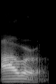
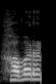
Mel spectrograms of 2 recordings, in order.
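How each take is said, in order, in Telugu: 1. ఈ పదం నేరుగా అచ్చు శబ్దంతో మొదలవుతుంది. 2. ఈ పదం స్పష్టమైన h శబ్దంతో మొదలవుతుంది. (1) "దీని ప్రొనౌన్సియేషన్ అవర్, ఇక్కడ హెచ్ పలకట్లేదు" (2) "ఇక్కడ హెచ్ ఉంది కదా, హవర్ అనాలి కదా అంటే కాదు"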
